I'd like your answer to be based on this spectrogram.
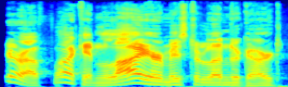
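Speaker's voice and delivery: put-on loud Minnesota accent. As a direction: bark it like the Fargo line. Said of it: "you gotta get the true quote".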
